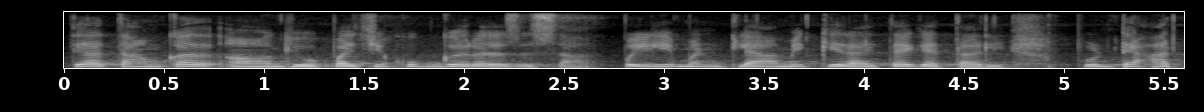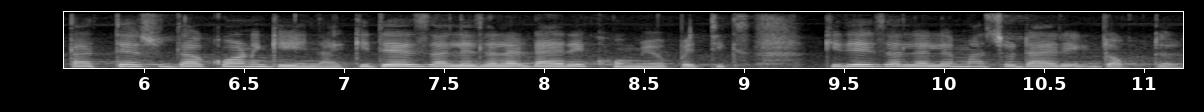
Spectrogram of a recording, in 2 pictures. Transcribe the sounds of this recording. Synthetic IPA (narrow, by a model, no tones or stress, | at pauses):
t̪ɛat̪aamkaɡʱɛwpat͡ɕiːkʰuːp̚ɡʱəɾəd͡zəsapəiliːm̤əɳʈljaːm̤ikiɾajt̪ɛɡʱɛt̪alipəːɳt̪ɛ̃ʔat̪ãt̪ɛsud̪ʱːakɔɳɡʱɛjnakit̪ɛ̃d͡zʱalɛd͡zaljaɖajɾekʈhomiopeʈikskit̪ɛ̃d͡zalalamad͡zʰɔɖajɾek̚ʈ̚ɖɔkʈəɾ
